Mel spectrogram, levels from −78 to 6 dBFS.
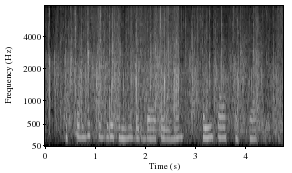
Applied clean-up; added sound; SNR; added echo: none; Applause; -1 dB; none.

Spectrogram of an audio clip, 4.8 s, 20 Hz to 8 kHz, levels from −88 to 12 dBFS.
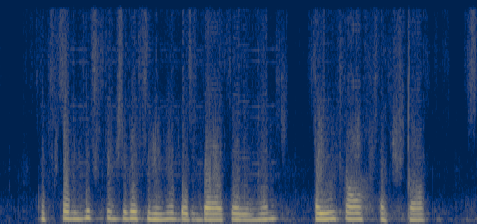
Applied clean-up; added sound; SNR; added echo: neural separator model SepFormer DNS4.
